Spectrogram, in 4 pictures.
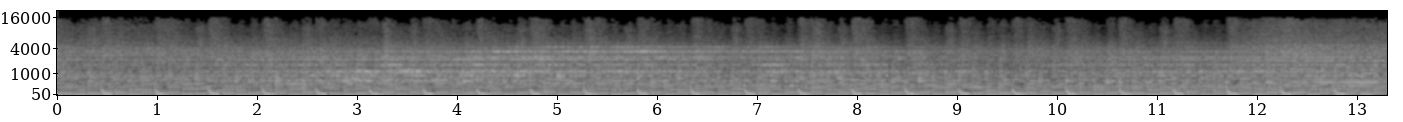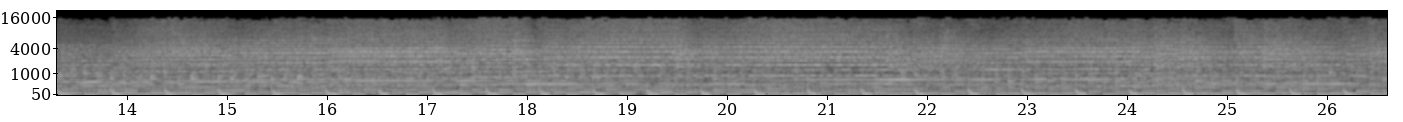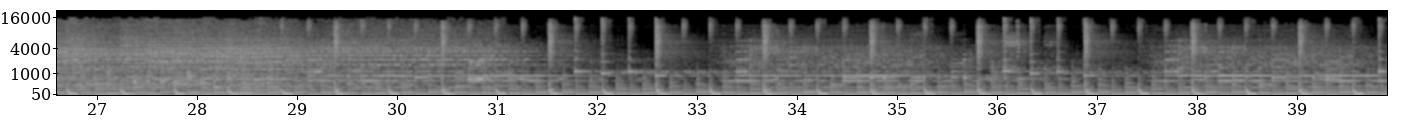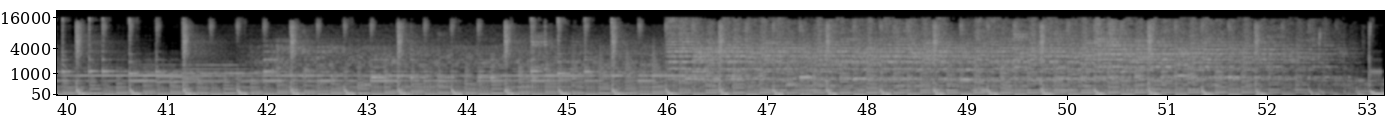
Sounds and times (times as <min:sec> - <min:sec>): Music: 0:00.0 - 0:53.1.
